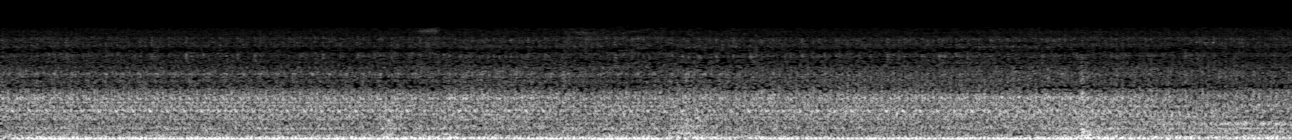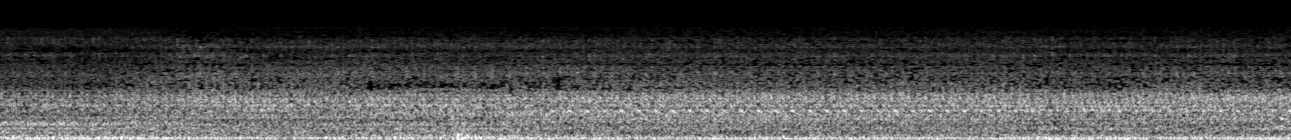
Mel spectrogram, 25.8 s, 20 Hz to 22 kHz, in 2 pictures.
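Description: A 2008 International 7400 grapple truck's diesel engine running steadily, with a strong, constant low hum.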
